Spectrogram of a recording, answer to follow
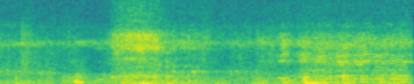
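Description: Goats eating dry alfalfa hay at a wooden trough, heard faintly.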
